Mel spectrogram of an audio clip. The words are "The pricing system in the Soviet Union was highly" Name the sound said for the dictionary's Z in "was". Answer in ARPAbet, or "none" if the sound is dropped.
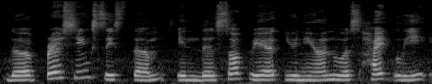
S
